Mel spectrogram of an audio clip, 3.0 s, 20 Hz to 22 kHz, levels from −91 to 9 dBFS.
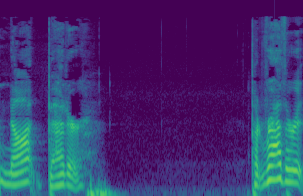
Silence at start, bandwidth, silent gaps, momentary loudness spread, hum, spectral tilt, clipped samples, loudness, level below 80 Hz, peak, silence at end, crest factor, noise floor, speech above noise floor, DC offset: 0 s; 16.5 kHz; none; 19 LU; none; -6 dB/octave; under 0.1%; -17 LUFS; -34 dBFS; 0 dBFS; 0 s; 18 dB; -63 dBFS; 47 dB; under 0.1%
